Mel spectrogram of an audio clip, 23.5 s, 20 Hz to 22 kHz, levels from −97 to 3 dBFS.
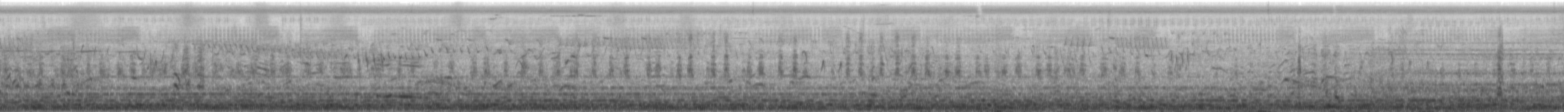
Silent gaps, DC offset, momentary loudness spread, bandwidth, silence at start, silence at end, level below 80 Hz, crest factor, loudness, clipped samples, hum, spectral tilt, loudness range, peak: none; under 0.1%; 2 LU; 19 kHz; 0 s; 0 s; -40 dBFS; 14 dB; -23 LUFS; under 0.1%; none; -6.5 dB/octave; 1 LU; -8 dBFS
